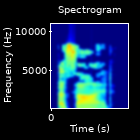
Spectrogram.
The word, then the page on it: a side: British English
